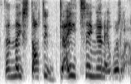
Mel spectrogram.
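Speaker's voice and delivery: ordinary talk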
